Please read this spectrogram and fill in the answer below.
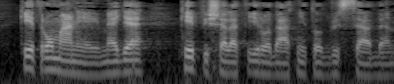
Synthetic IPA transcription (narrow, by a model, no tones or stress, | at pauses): keːt̪ro̞maːnijɒjimɛɟɛkeːpʋiʃɛlɛt̪iiɾo̞d̪aːt̪ɲit̪o̞d̪̚brysːɛlbɛn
